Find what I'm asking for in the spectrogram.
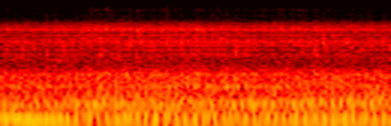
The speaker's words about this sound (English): If I was hauling anything but a load of cash, I wouldn't have to drive on a night like this.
